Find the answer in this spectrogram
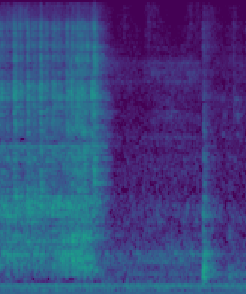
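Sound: sawing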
